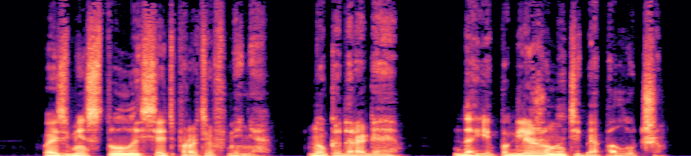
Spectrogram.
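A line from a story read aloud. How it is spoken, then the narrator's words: Quiet command. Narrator (Russian): тихо велела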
